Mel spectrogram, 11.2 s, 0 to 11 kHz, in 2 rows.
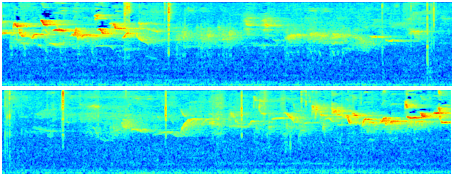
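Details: Great reed warbler singing on 1 July 2020, a sharp, chattering song of grating notes and churring phrases repeated in quick succession, with clicks and constant low outdoor noise underneath.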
